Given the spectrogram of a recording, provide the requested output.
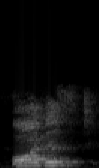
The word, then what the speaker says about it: honest: Honest, again H is silent.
